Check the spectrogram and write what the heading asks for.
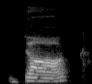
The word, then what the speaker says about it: dark: of this rule, that if R is followed by any consonant, then R becomes silent. Or if R comes at the end of any word, then again R sound is silent. That's why I'm pronouncing it as dark, star.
